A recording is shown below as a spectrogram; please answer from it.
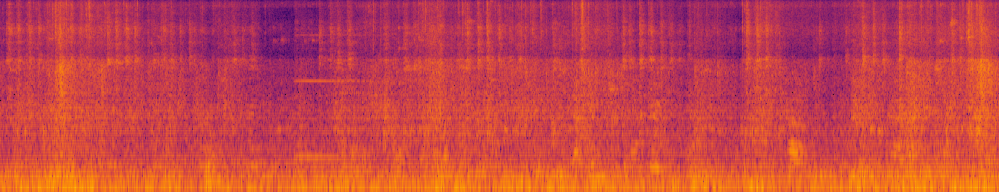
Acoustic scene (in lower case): bus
